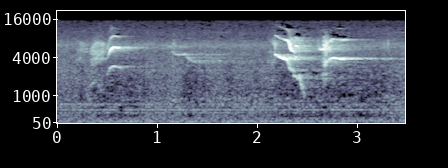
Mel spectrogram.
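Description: Common hill myna giving a few loud, high whistles, including sharp descending swoops and piercing flat notes, with pauses between.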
